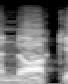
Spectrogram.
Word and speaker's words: Nauck: but Todd Nuck, N-A-U-C-K? – Yeah, Nuck, yeah, Todd Nuck or Nuck, yeah.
